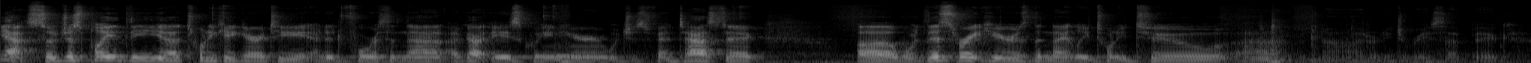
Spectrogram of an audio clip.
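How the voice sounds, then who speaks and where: Over noticeable background noise, a voice with an American accent moves at a moderate pace with big swings in loudness and ordinary pitch variation. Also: man. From Southern California. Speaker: poker streamer. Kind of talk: live stream commentary. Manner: casual, hesitant with many fillers.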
